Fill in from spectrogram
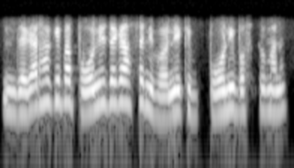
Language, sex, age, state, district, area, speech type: Assamese, female, 30-45, Assam, Charaideo, rural, conversation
